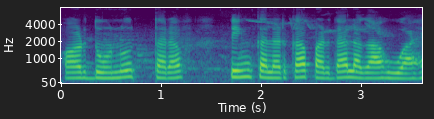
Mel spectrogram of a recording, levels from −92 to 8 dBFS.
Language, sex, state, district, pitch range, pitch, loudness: Hindi, female, Uttar Pradesh, Lucknow, 220-245 Hz, 225 Hz, -15 LUFS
